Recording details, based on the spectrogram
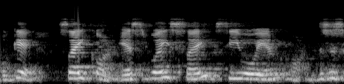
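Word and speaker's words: Sycon: Okay, cycon, S-Y-C-O-N, con. This is how you have to pronounce.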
